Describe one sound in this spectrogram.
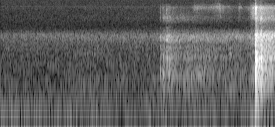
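A racket strikes a tennis ball hard on a serve.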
